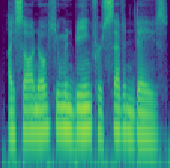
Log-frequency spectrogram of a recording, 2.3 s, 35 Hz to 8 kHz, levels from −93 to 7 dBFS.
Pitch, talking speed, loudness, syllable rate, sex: 115 Hz, 210 wpm, -17 LUFS, 4.8 syllables/s, male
